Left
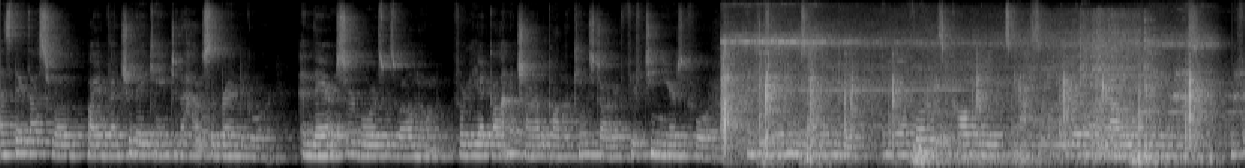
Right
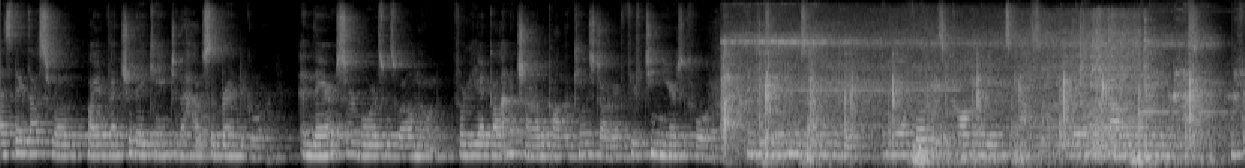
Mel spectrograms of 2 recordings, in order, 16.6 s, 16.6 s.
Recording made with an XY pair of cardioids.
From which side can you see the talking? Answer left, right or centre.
centre.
